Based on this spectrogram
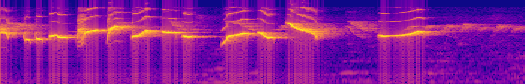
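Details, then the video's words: An Oriental white-eye sings a fast run of high, slurred whistles and chattering notes, some rising sharply, on a recording meant to train caged birds to sing harshly and open their beaks. "TERAPI PLECI AGAR NGERIWIK KASAR DAN BUKA PARUH"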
